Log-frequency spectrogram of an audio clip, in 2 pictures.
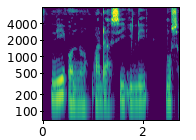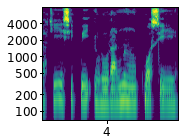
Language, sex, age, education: Yoruba, male, 15-29, tertiary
